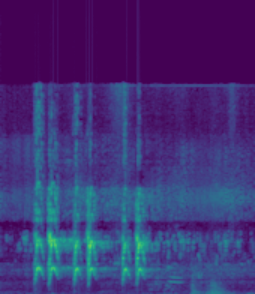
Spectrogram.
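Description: A marmot gives sharp, shrill screaming calls in quick pairs, each piercing note cut off abruptly.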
